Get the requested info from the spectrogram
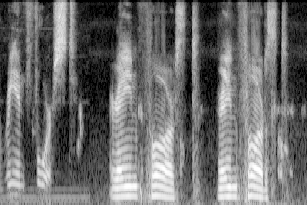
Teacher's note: so we're gonna have that accent on that o-r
